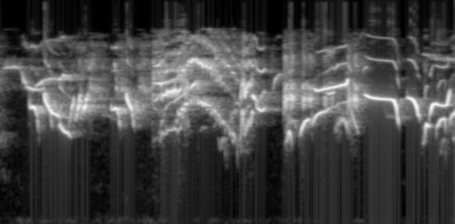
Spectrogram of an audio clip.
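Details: A white-rumped shama in contest-simulation singing, pouring out loud overlapping whistles and slurred notes, some sweeping downward, with a clear rising whistle near the end and a soft low hum beneath.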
